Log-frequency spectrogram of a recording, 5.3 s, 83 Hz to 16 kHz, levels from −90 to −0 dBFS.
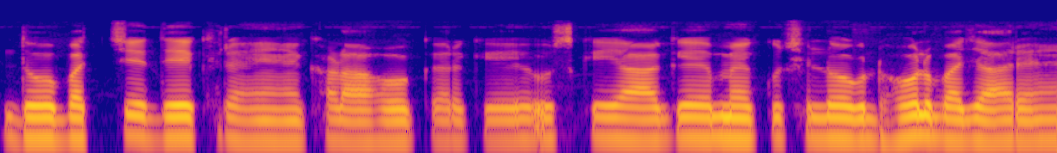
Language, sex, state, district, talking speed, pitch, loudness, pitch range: Hindi, male, Jharkhand, Deoghar, 195 wpm, 135 Hz, -17 LUFS, 130-140 Hz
